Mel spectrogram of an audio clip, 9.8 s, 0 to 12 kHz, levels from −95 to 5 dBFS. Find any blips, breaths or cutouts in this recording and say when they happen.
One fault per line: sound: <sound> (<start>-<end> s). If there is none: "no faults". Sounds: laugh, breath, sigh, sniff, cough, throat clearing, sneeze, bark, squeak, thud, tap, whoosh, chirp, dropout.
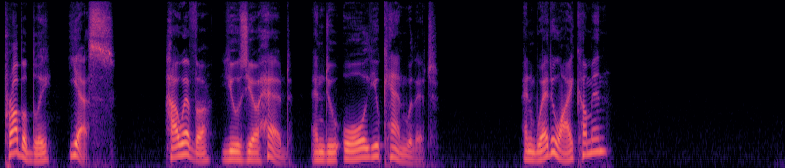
no faults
